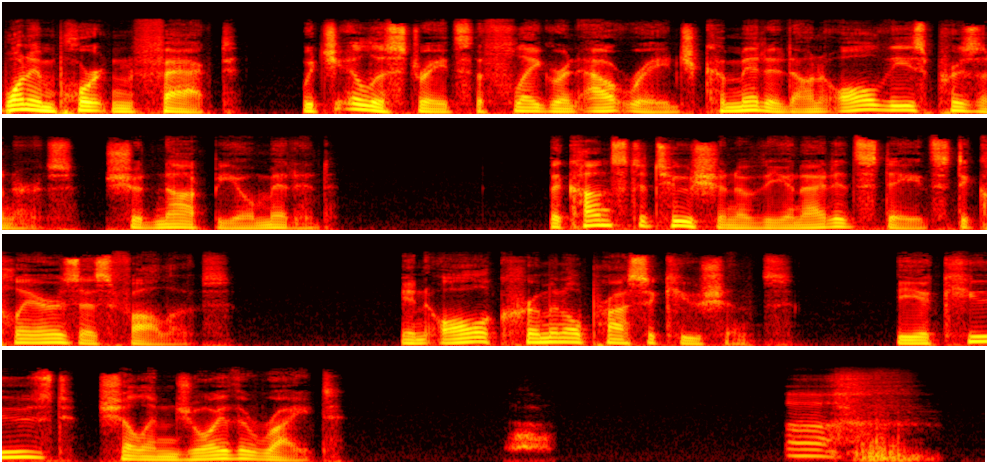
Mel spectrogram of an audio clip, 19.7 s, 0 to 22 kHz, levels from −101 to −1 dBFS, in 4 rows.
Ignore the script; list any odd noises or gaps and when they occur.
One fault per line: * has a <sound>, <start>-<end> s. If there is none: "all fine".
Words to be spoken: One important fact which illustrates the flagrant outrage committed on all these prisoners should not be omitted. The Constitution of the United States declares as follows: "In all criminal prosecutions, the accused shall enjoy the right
* has a bark, 17.3-17.6 s
* has a sigh, 18.7-19.5 s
